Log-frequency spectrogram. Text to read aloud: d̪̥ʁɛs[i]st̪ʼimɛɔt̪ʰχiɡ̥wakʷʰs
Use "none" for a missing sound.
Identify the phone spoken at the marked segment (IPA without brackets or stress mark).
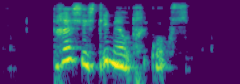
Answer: i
